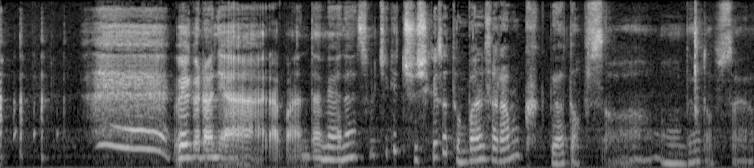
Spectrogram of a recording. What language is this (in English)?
Korean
